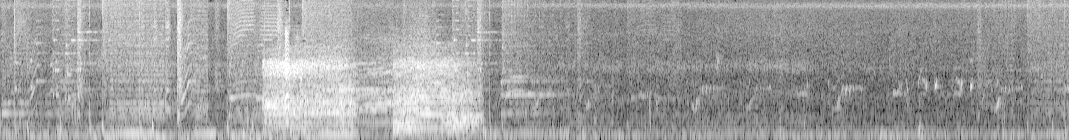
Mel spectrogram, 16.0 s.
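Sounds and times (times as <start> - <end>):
birds chirping: 3.8 - 16.0.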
